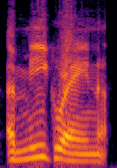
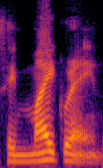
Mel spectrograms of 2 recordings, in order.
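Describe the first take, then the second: First: It is said in a non-American way. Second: It is said the American way.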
